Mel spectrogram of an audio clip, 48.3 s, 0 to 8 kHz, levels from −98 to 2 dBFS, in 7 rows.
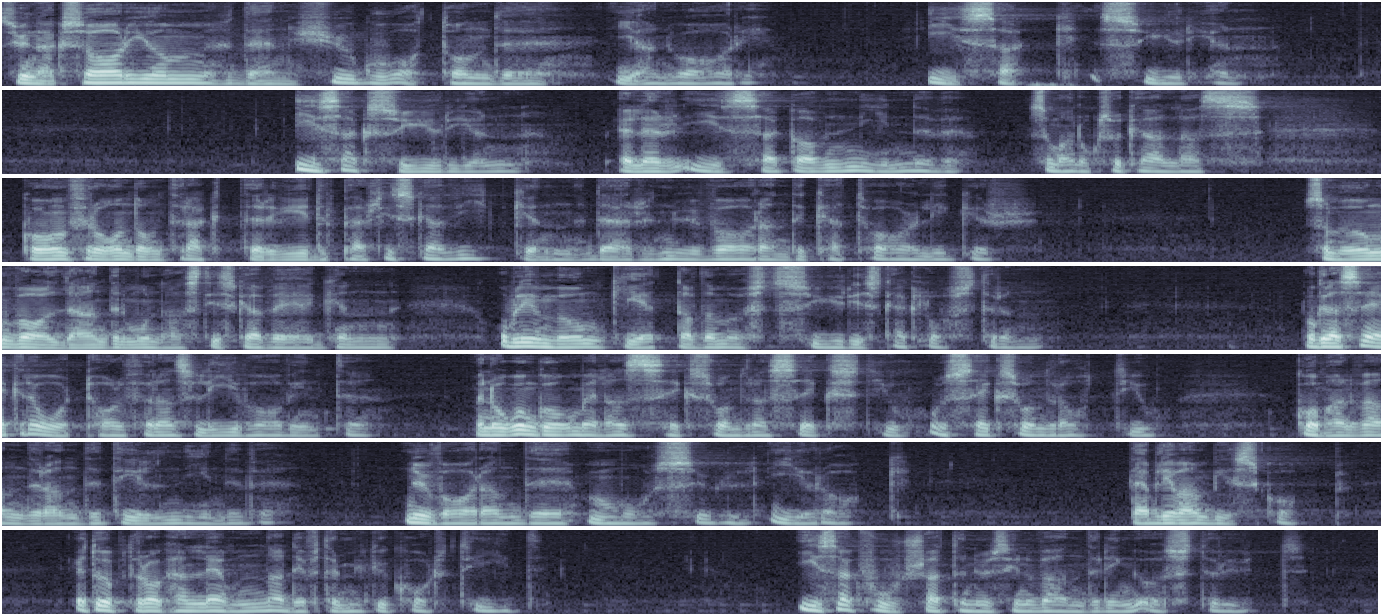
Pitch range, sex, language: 110-125 Hz, male, Swedish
